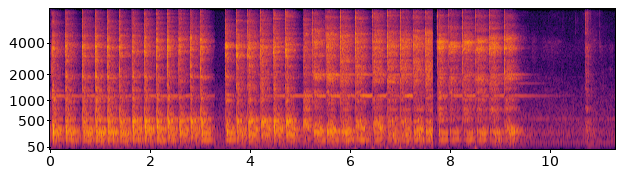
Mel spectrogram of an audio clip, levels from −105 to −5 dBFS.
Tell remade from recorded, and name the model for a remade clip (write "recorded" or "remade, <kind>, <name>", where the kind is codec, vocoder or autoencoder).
remade, vocoder, BigVGAN v2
